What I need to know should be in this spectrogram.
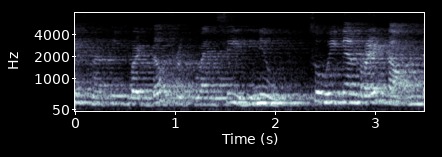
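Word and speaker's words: ν: This is the symbol, Greek symbol, that is known as nu. It is pronounced as nu. Okay, so nu, that is frequency, is equal to the reciprocal of the time period.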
